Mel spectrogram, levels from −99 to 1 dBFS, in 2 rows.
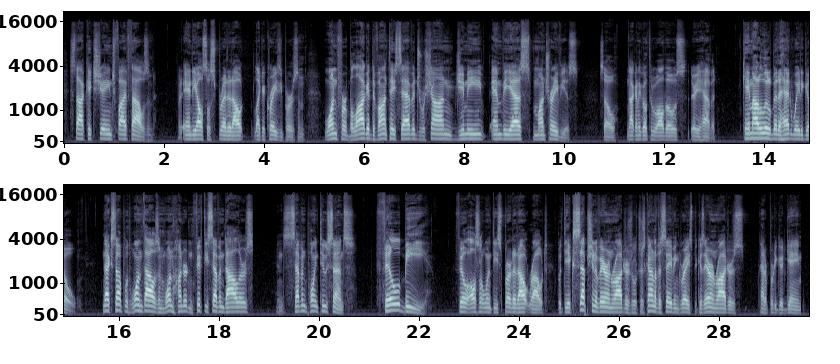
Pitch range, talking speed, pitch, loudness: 110-145 Hz, 180 wpm, 130 Hz, -23 LUFS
